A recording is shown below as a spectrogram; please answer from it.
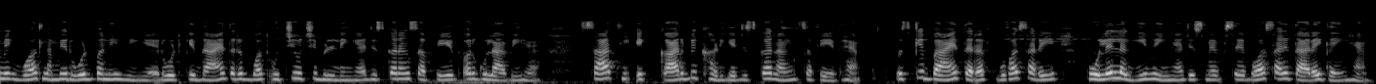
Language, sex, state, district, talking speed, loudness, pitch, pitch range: Hindi, female, Bihar, Saran, 210 wpm, -27 LUFS, 230 Hz, 210-255 Hz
